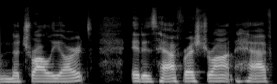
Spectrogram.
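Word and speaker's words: Natrali Art: So the place is called Neutrali Art. It is spelled NATRALIART.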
